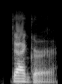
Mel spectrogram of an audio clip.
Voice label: "dagger", American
